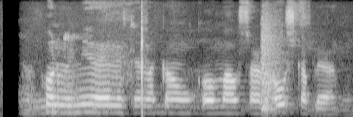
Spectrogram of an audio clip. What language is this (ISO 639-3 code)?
isl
